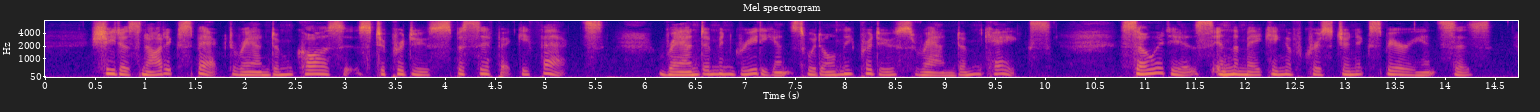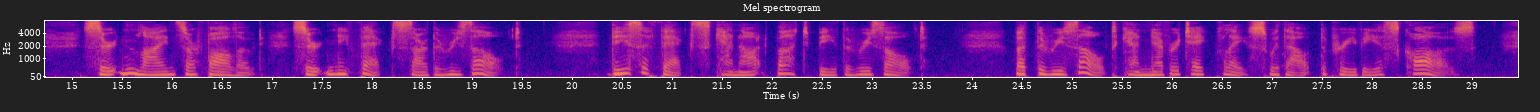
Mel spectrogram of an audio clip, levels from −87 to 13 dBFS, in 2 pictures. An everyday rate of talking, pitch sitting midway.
No: slow, 110 wpm; medium, 175 Hz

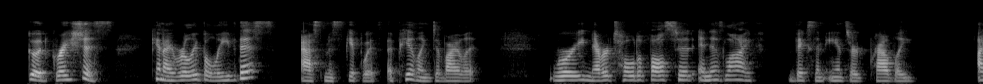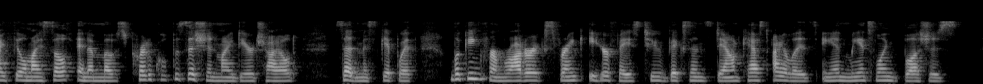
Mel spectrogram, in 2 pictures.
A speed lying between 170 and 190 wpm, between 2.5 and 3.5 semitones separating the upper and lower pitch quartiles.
No: average, 155 wpm; average, 3.2 semitones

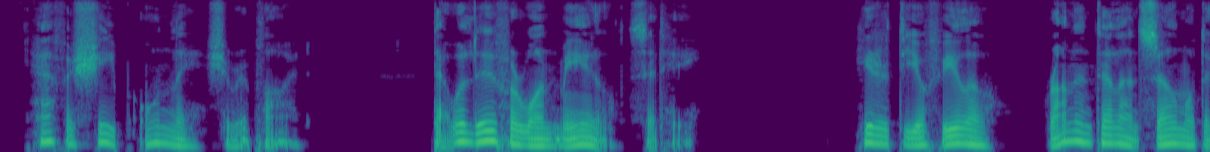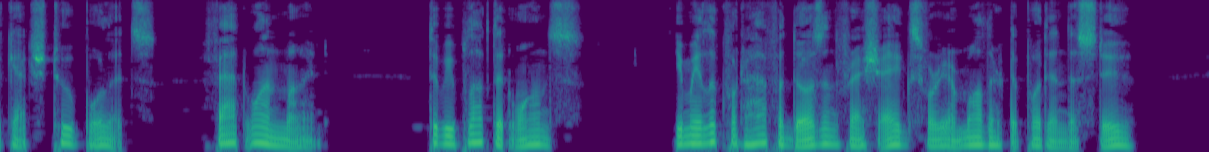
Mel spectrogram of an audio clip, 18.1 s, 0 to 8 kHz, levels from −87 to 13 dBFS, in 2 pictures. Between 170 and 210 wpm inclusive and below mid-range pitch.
No: average, 160 wpm; low, 105 Hz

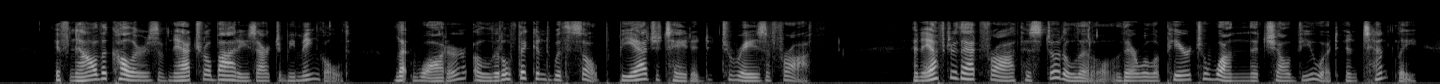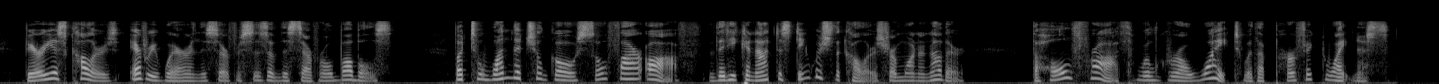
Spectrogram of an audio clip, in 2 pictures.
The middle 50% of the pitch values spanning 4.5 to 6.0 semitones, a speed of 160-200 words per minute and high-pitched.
Yes: wide, 5.4 semitones; average, 170 wpm; high, 195 Hz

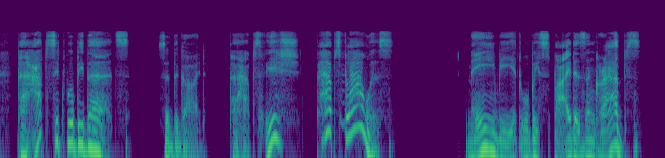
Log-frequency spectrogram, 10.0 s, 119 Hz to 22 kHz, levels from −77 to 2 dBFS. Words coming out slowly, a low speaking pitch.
Yes: slow, 115 wpm; low, 120 Hz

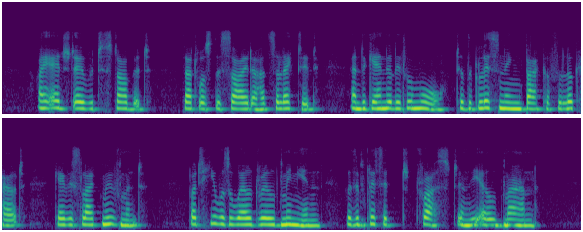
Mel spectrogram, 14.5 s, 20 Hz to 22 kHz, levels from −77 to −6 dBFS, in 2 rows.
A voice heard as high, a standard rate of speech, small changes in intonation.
Yes: high, 220 Hz; average, 170 wpm; narrow, 1.8 semitones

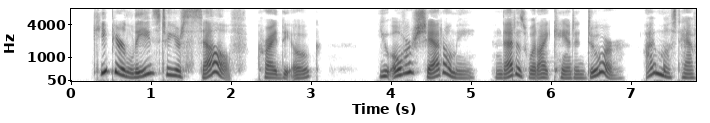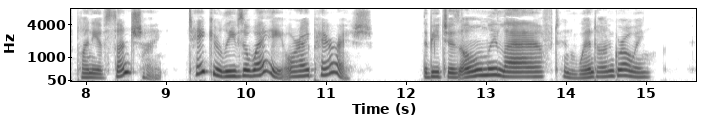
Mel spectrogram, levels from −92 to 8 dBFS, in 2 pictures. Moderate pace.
Yes: average, 150 wpm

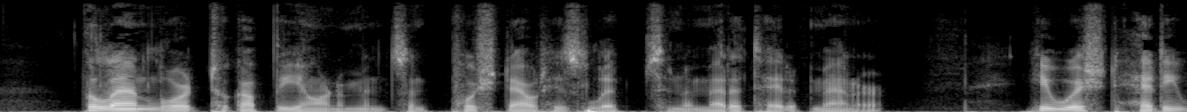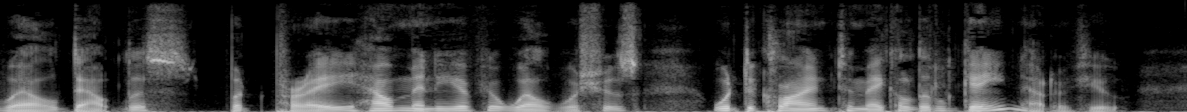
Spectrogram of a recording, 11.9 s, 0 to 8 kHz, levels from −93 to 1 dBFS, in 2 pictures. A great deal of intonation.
Yes: wide, 6.7 semitones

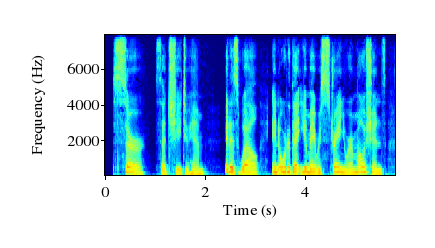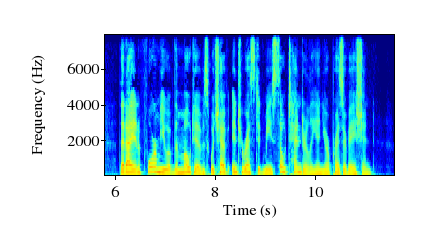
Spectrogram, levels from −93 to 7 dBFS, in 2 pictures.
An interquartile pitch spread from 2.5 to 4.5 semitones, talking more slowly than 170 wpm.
No: average, 3.3 semitones; average, 175 wpm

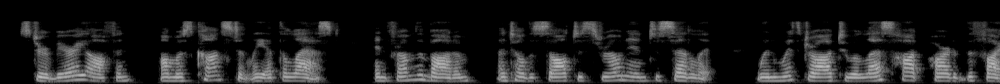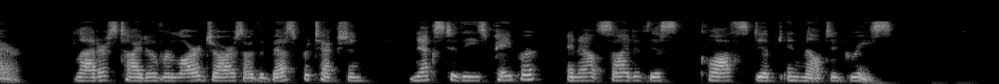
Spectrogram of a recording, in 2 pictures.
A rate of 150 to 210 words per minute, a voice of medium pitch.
Yes: average, 155 wpm; medium, 170 Hz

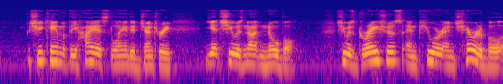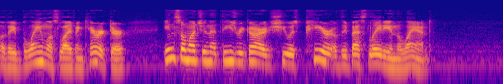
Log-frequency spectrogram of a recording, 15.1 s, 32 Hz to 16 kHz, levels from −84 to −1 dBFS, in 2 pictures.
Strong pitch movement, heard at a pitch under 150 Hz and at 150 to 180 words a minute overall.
Yes: wide, 5.7 semitones; medium, 140 Hz; average, 160 wpm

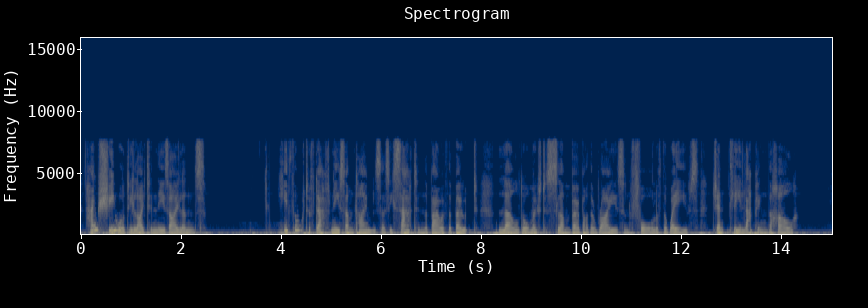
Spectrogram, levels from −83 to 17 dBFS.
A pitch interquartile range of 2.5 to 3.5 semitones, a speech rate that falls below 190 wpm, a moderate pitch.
Yes: average, 2.9 semitones; average, 150 wpm; medium, 180 Hz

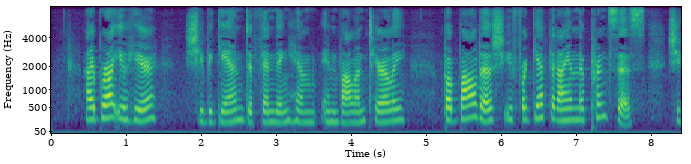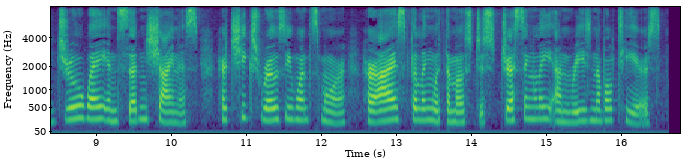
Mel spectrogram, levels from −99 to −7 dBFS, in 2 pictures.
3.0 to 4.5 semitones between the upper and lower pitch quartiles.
Yes: average, 3.3 semitones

